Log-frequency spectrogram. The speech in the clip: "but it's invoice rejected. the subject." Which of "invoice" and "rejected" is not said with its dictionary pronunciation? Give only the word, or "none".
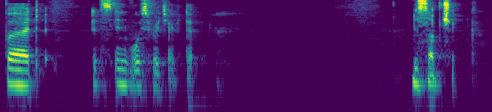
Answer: none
